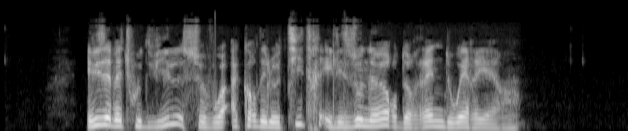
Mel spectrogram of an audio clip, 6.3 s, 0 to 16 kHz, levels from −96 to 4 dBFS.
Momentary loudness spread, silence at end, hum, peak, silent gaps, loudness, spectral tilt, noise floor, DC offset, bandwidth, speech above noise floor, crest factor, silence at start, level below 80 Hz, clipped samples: 10 LU; 1.1 s; none; -2 dBFS; none; -18 LUFS; -5.5 dB/octave; -79 dBFS; under 0.1%; 9.2 kHz; 61 dB; 18 dB; 0.85 s; -58 dBFS; under 0.1%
